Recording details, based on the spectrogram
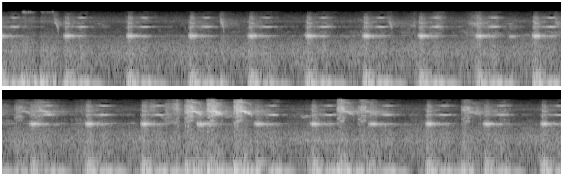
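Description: Bare-throated bellbird giving loud, ringing metallic clanks, repeated almost twice a second, with brief high chirps from other birds in the middle.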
